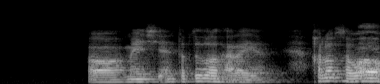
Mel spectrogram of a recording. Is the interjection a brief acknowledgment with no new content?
Yes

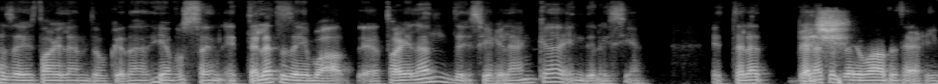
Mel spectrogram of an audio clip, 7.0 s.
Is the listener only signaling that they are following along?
Yes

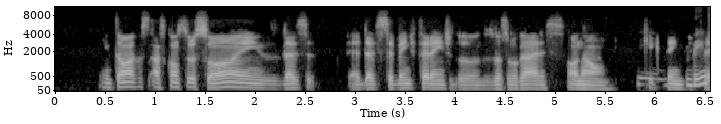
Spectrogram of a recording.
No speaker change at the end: No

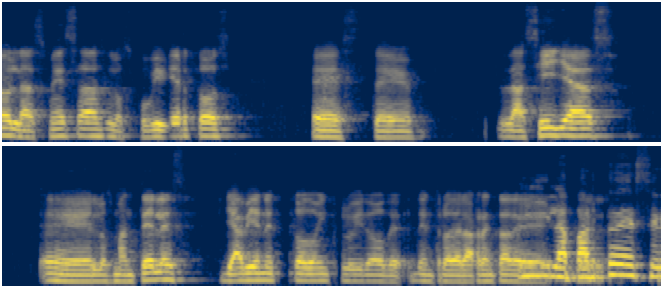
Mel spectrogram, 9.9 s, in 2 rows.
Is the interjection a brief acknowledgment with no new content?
No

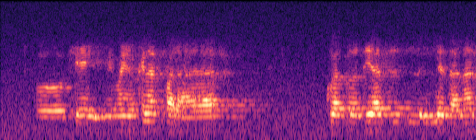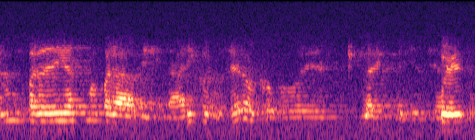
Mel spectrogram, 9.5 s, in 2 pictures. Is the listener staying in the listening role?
No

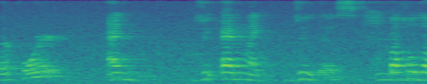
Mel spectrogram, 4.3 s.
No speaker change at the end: Yes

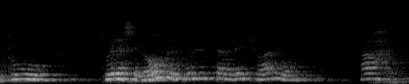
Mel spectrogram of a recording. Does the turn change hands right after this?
No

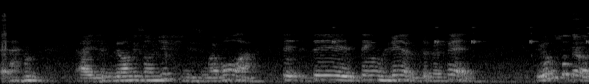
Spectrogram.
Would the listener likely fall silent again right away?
No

